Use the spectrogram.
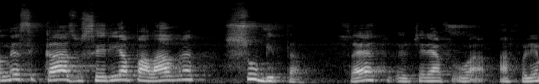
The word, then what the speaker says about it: súbita: Trissílaba, 3 sílabas e proparoxítono que tenha a sílaba tônica como sendo a antepenúltima. Então, nesse caso, seria a palavra súbita, certo?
